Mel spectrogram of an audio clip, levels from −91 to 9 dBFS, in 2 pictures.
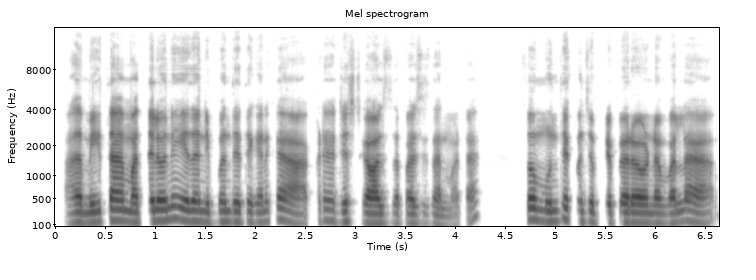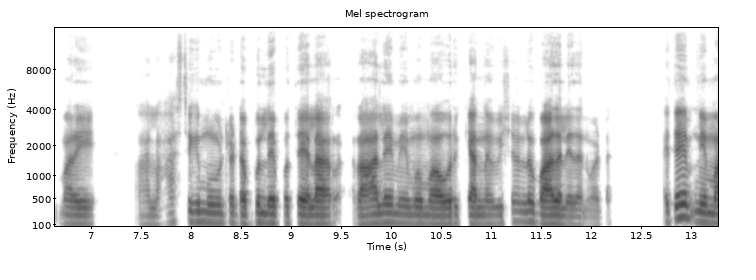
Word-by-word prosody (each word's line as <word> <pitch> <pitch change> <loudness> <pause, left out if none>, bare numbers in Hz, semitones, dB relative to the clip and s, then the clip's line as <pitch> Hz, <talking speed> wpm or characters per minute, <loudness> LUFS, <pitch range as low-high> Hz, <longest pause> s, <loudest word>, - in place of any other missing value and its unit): ఆ - - -5 0.2
మిగతా 140 +4 +4 0.2
మధ్యలోనే 155 +5 +3
ఏదైనా 150 -2 +2
ఇబ్బంది 145 +1 -4
అయితే 140 - -5
గనుక, 145 +4 -7 0.3
అక్కడే 160 - -10
అడ్జస్ట్ 140 0 -7
గావాల్సిన 125 0 +3
పరిస్థితన్నమాట. 120 -3 -7
అడ్జస్ట్, 170 -1 -3
ముందే 145 +4 0
కొంచెం 145 -2 -5
ప్రిపేర్ 135 0 +2
అవ్వడం 130 -1 +3
వల్ల, 135 +3 0 0.4
మరి 115 -1 -2 0.6
ఆ - - -18
లాస్ట్‌కి 135 +4 -9
మొవ్‌మెంట్‌లో 130 -1 -5
డబ్బులు 130 +2 -3
లేకపోతే 125 0 -2
ఎలా 115 0 +5
రా - - -17 0.2
రాలేమేమో 120 0 0
మా 110 - +3
ఊరికి 115 +1 -3
అన్న 115 0 -6
విషయంలో 145 +3 -6
బాధ 115 0 +7
లేదన్నమాట. 105 -1 -10 0.6
అయితే 185 - +1 0.2
మేము 130 -2 +2
130 Hz, 155 wpm, -25 LUFS, 120-145 Hz, 0.6 s, బాధ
